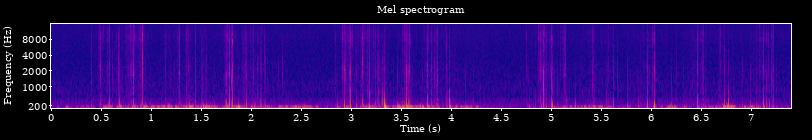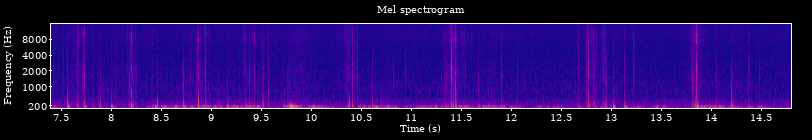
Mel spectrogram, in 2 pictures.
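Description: Fingertips and nails scratch and rub across the surface of a thin, textured plastic scale sheet lying flat. The sound is a deep, muffled rumbling rustle, broken by frequent sharp, dry clicks that flash up into high, bright crackles. It comes in uneven bursts with brief quieter gaps.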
